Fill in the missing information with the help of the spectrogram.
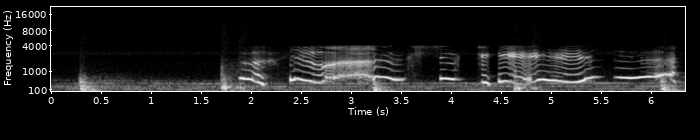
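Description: A woman cries and wails in long, quavering, high-pitched moans, rising and falling in several drawn-out bursts with short breaks between, loud and close.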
